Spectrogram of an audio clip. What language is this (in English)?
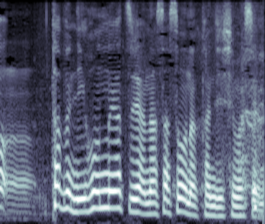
Japanese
